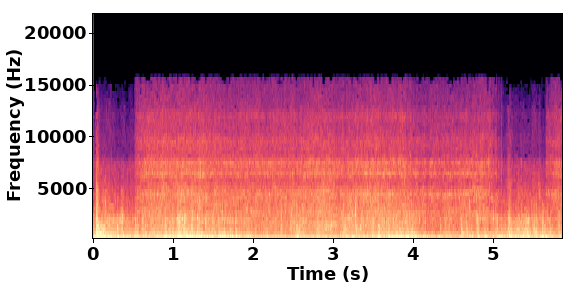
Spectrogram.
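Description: Bicycle tyres roll and crunch over a dirt trail.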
